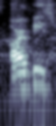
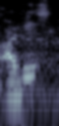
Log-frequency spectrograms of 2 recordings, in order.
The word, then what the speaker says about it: Arby's: Did you know that Arby's, it's spelled ARBY apostrophe S, but it's really like a short for RB, like roast beef? Did you know this? Do you get it? Like RB is roast beef.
